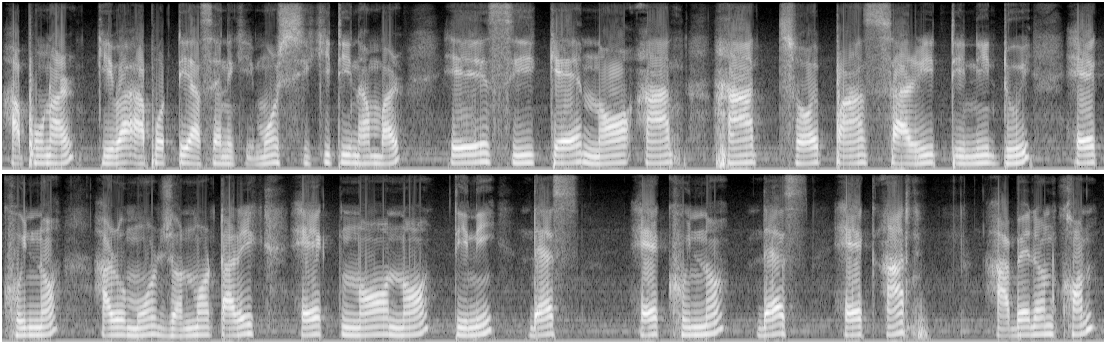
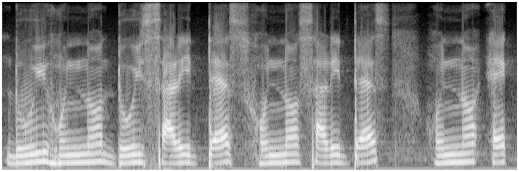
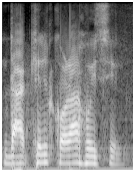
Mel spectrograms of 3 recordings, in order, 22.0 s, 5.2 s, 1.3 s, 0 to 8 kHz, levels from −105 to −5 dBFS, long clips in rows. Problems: none marked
